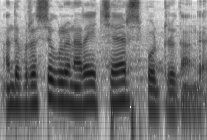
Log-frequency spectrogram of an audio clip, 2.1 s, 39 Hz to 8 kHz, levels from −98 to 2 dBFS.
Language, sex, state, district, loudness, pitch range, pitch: Tamil, male, Tamil Nadu, Kanyakumari, -13 LUFS, 140-170 Hz, 160 Hz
